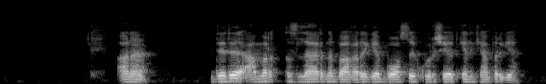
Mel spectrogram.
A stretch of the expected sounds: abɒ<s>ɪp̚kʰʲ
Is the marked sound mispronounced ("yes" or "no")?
no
